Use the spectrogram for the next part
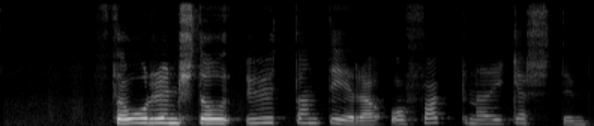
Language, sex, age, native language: Icelandic, female, 11, Icelandic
